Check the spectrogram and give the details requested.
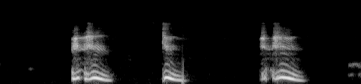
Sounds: Throat clearing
